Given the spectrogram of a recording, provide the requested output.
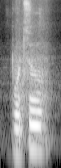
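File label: "butu", Nigerian Pidgin, male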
